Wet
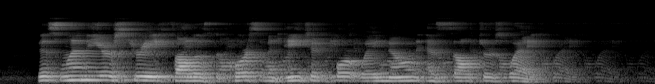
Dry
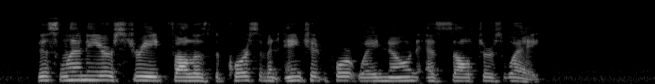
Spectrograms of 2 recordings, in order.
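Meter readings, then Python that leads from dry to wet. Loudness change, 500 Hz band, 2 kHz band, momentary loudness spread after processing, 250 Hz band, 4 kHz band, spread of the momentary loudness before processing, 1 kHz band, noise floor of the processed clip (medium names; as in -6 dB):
+6.5 dB, +7.0 dB, +3.5 dB, 9 LU, +7.5 dB, +3.0 dB, 9 LU, +4.5 dB, -57 dBFS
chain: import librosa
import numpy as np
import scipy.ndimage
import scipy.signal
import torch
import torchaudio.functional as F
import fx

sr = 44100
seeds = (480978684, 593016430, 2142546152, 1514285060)

y = fx.spec_trails(x, sr, decay_s=0.96)
y = fx.tilt_shelf(y, sr, db=4.5, hz=660.0)
y = fx.echo_feedback(y, sr, ms=424, feedback_pct=39, wet_db=-14.0)
y = y * 10.0 ** (3.0 / 20.0)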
